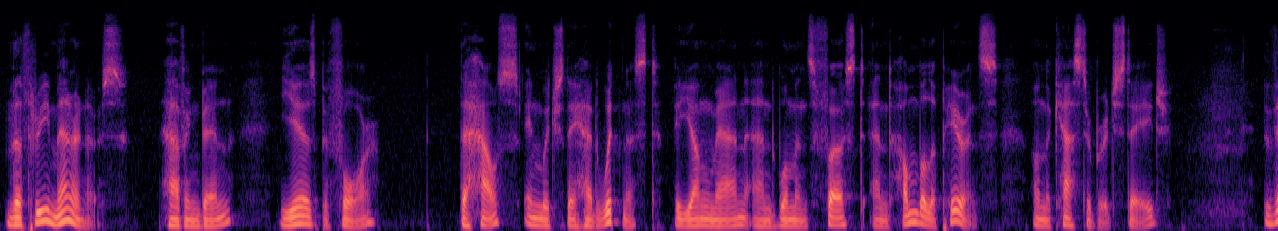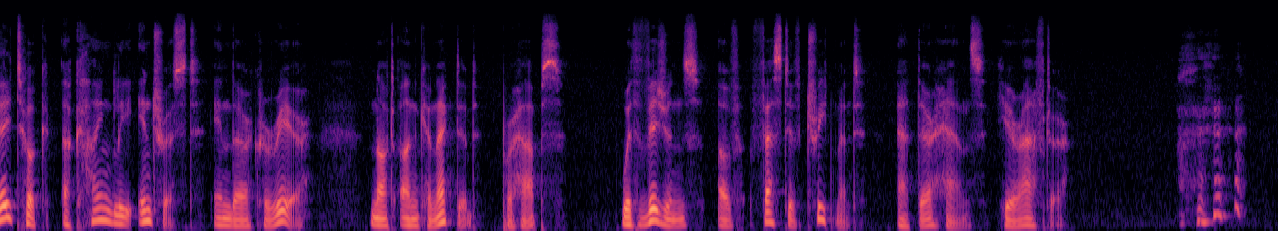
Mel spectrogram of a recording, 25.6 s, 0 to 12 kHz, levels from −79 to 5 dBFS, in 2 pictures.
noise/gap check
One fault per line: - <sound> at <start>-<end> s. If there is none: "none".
- laugh at 24.5-25.3 s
